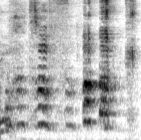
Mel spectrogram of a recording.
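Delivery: very high, drawn-out squeal; slow, high-pitched baffled cry; mock disbelief. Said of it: "You're just like".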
